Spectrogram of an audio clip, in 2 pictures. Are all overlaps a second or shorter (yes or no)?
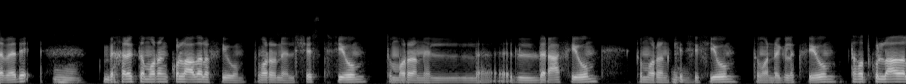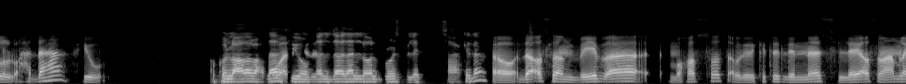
yes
